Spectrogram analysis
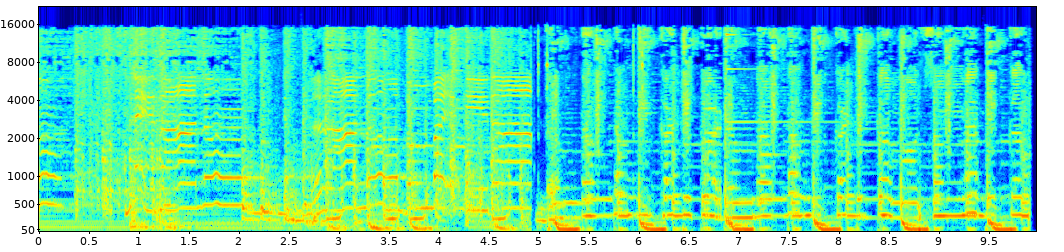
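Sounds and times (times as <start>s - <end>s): upbeat dance music: 2.1s - 9.8s.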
